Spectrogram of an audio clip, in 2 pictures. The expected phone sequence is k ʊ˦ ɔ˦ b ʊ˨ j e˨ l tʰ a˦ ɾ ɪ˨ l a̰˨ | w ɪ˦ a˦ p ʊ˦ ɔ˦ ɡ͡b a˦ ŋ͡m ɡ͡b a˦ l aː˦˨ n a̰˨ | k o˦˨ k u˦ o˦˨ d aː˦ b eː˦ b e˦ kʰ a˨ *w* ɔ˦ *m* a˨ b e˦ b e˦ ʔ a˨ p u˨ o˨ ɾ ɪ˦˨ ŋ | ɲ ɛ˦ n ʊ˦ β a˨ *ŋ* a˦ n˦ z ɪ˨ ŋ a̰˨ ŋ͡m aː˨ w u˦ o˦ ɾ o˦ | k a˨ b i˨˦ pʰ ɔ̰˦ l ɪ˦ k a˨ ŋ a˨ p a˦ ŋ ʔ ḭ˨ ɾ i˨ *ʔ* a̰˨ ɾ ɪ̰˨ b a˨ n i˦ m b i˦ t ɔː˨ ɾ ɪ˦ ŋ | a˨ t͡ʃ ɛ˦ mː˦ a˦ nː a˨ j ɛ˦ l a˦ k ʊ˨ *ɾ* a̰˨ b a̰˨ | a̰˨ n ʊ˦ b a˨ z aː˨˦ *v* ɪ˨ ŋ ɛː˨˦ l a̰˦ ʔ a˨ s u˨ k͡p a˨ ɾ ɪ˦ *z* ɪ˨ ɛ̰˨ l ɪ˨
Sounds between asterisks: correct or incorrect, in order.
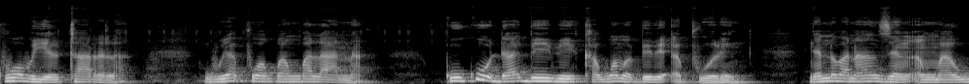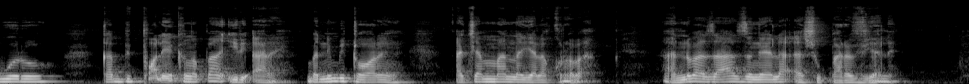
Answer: correct, correct, incorrect, correct, correct, incorrect, incorrect

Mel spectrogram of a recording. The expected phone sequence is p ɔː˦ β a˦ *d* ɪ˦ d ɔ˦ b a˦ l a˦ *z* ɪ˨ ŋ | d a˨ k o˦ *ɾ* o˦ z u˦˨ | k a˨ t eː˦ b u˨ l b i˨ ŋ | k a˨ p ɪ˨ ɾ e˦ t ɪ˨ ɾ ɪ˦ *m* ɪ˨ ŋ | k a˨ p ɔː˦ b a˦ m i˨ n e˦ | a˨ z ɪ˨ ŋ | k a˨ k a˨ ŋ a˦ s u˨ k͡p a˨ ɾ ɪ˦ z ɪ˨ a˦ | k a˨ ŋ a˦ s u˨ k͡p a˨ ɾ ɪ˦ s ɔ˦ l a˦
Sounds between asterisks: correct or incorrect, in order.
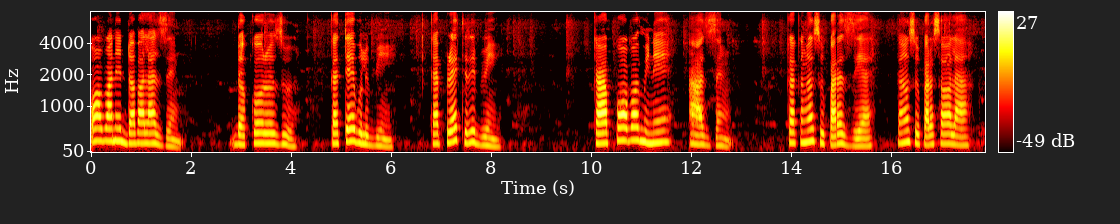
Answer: incorrect, correct, correct, incorrect

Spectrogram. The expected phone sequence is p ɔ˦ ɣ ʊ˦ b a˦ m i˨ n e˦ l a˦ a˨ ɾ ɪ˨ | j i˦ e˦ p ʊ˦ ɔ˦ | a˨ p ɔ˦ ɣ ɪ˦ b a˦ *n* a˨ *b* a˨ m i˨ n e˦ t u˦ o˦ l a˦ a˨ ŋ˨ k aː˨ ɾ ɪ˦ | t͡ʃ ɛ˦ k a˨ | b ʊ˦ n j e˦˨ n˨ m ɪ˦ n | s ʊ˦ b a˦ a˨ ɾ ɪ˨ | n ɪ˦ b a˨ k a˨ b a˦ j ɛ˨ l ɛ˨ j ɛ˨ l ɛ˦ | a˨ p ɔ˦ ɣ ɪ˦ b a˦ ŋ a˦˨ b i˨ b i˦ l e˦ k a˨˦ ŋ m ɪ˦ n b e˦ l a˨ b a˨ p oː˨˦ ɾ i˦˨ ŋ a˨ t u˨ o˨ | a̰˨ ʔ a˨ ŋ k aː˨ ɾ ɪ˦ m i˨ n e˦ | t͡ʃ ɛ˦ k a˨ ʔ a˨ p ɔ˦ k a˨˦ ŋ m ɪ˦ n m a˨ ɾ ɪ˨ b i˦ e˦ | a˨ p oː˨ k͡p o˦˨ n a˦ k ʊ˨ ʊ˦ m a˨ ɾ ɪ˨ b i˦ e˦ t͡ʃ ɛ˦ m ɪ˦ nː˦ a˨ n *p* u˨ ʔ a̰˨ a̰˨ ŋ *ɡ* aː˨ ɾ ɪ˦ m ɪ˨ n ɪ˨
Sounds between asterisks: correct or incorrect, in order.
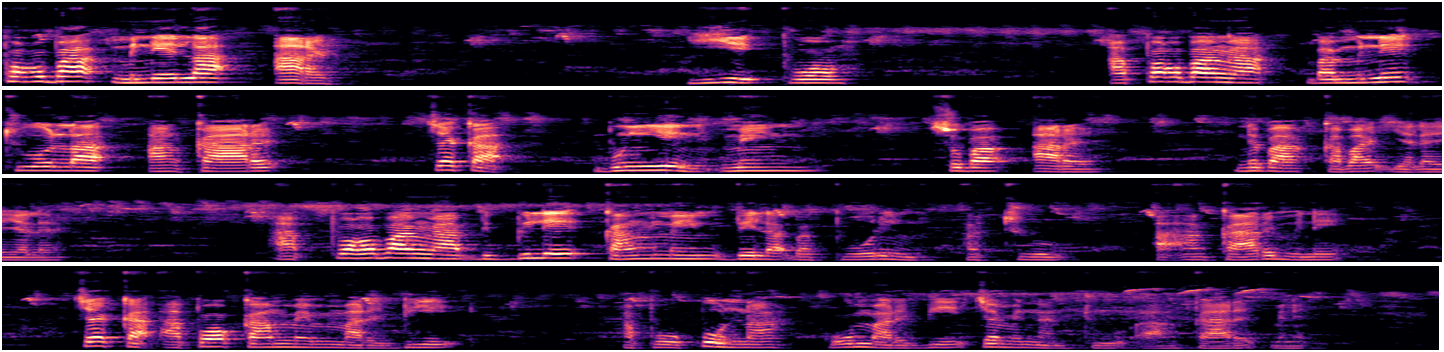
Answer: incorrect, correct, incorrect, incorrect

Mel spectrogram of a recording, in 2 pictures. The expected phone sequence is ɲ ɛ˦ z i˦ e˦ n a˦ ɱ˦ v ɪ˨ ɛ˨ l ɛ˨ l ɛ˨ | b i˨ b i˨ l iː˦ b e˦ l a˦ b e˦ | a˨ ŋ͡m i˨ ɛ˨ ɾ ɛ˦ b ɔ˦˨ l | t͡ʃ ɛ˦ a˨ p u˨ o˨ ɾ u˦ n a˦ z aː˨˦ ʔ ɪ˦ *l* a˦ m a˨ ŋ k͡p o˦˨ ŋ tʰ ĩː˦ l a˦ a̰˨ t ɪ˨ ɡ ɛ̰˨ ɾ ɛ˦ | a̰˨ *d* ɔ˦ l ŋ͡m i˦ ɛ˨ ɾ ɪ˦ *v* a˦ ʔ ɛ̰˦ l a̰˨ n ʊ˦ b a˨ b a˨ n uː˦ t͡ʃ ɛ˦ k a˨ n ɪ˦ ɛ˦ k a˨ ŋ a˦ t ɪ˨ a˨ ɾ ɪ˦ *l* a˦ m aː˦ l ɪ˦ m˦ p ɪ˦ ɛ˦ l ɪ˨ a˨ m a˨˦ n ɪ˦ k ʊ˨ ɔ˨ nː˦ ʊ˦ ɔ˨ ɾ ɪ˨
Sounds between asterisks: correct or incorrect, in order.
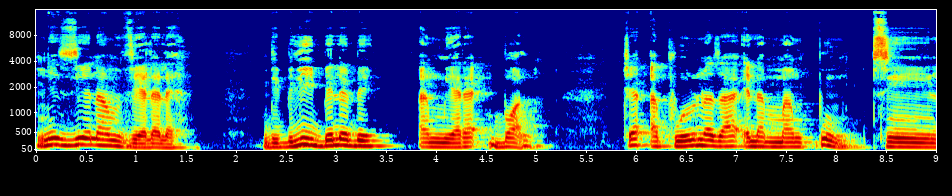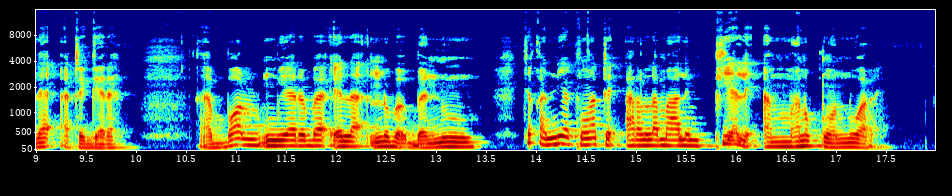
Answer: correct, incorrect, incorrect, correct

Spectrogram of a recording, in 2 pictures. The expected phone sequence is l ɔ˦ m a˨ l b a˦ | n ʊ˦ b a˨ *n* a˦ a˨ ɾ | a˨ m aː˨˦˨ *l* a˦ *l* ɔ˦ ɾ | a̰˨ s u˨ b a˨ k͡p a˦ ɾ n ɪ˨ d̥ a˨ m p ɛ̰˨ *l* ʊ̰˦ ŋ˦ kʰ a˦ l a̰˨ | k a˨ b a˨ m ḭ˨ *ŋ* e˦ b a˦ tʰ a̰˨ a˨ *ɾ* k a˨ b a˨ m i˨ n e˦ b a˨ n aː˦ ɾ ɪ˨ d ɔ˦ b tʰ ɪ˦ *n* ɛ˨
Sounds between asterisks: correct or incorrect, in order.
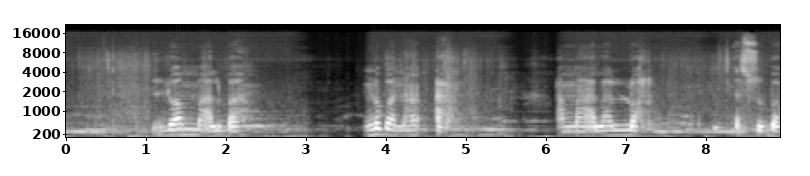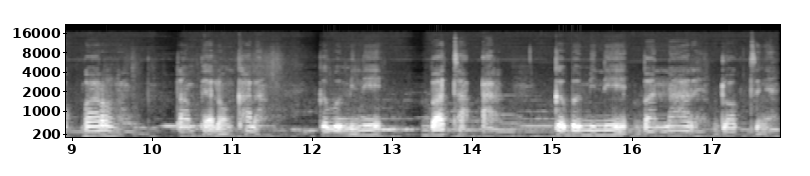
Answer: correct, correct, correct, correct, incorrect, correct, incorrect

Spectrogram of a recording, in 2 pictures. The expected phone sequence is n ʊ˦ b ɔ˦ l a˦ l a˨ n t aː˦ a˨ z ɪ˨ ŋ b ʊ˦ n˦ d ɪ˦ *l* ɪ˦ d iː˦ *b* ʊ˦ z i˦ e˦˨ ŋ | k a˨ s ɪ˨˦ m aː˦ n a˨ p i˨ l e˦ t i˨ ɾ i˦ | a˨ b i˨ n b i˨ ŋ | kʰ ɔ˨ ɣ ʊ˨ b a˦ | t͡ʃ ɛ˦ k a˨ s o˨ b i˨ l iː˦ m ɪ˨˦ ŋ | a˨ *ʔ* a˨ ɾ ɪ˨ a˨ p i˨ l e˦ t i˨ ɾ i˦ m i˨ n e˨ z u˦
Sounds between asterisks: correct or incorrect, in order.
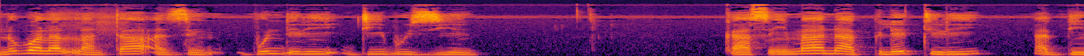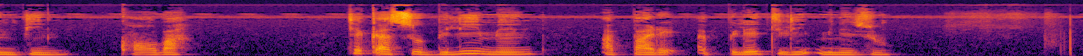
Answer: incorrect, correct, incorrect

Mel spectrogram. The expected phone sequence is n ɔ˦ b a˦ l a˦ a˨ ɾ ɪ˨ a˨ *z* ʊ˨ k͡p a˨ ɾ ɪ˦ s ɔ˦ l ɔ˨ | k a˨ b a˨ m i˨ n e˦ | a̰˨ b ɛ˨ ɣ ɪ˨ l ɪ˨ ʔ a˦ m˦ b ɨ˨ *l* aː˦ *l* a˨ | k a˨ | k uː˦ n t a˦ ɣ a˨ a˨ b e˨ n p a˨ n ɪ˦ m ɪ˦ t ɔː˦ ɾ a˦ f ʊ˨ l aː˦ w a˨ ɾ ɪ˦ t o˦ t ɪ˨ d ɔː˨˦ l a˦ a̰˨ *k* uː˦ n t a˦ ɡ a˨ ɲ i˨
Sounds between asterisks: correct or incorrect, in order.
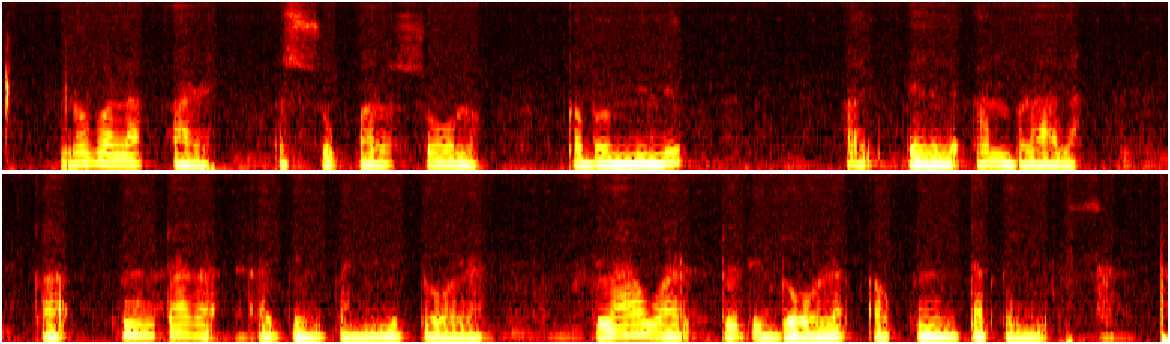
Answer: incorrect, incorrect, correct, correct

